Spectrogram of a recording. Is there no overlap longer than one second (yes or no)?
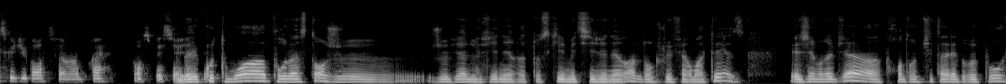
yes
